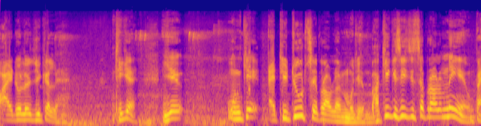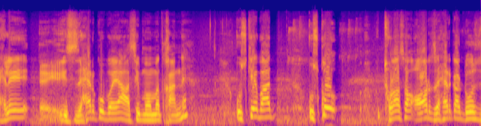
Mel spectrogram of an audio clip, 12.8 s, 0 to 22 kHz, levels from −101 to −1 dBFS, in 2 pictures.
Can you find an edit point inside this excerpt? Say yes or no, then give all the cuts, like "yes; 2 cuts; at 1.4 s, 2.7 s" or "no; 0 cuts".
yes; 1 cut; at 6.3 s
